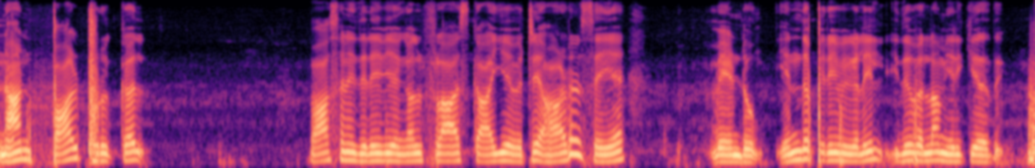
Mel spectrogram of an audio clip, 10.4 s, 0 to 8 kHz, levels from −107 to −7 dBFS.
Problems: none marked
